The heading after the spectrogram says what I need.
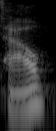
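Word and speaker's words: Tow: were up in their tau texas it's spelt toe t-o-w but it's pronounced tau and so i met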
